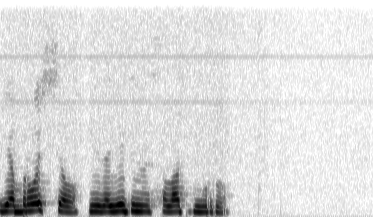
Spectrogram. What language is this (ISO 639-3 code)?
rus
